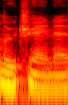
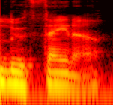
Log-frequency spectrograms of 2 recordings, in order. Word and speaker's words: Lucena: I say Lucena because that's how an Italian would pronounce it, and I'm just used to saying it that way, but I think it's actually Luthena, because it's Castilian Spanish, I think it is.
